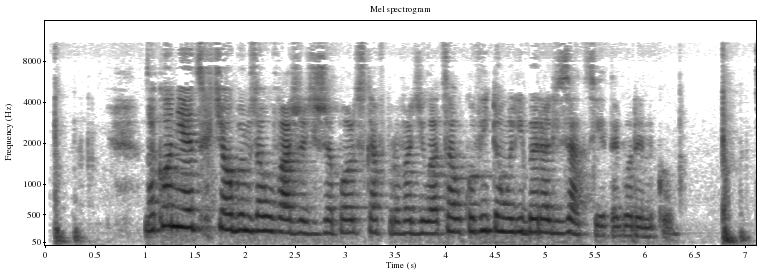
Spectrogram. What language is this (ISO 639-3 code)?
pol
